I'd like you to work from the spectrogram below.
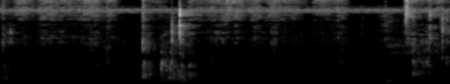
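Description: Utensil scraping and clinking against a pan as a cream mixture is stirred on a stove over low heat, a few short bursts of scraping separated by quieter stretches.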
